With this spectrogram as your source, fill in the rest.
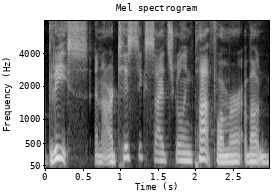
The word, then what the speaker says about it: Gris: so the game today this week is called Grease gree and it's uh not a cooking game and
